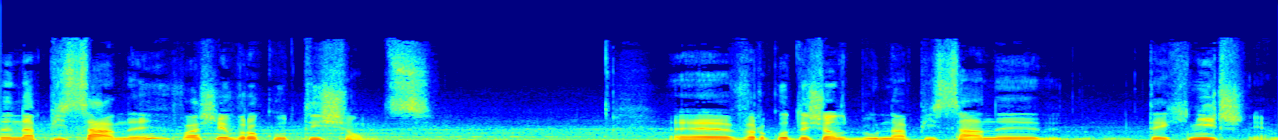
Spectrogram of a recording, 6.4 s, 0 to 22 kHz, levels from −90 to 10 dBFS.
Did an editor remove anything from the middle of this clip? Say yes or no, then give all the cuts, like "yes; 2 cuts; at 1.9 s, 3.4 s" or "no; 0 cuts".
no; 0 cuts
